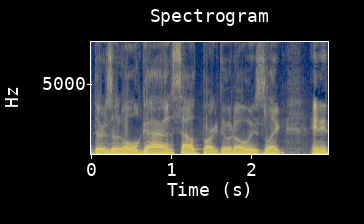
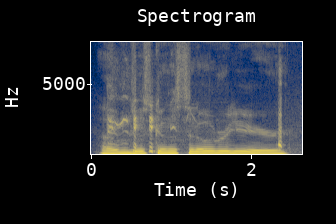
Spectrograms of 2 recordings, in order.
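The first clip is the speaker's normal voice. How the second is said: slow donkey voice, every word drawn out. Imitating a cartoon donkey sitting alone: Eeyore voice. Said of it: "Eeyore's like".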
